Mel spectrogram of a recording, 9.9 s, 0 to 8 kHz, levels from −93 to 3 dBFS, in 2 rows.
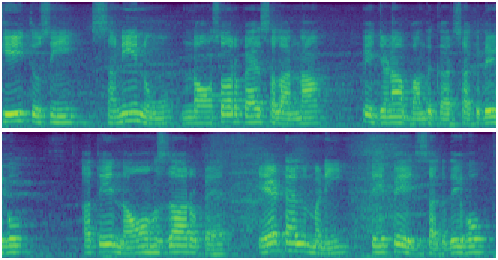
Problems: constant background noise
